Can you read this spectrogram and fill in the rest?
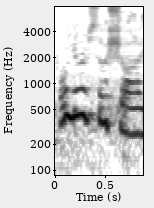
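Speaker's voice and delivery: high, mock-teasing jab; teasing remark. She teases a friend for being shy, in a high mock voice. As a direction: tease lightly, voice jumping up. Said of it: "say something like".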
